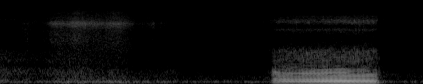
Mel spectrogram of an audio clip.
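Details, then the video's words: Boston Terrier snoring indoors: one loud, harmonic, buzzy snore lasting about a second, preceded by softer breathing, in a quiet small room. "Boston terrier que ronfle"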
